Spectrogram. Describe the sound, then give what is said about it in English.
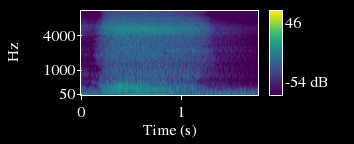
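A single slow, deep inhale of breath during a paced breathing exercise: one long, steady airy draw that lasts about a second and then stops, followed by near quiet. “Breathe in for 7 seconds.”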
